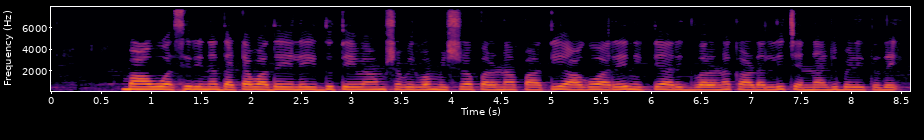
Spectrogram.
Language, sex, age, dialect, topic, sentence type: Kannada, female, 18-24, Mysore Kannada, agriculture, statement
